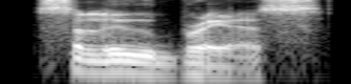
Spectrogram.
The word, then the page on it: salubrious: British English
